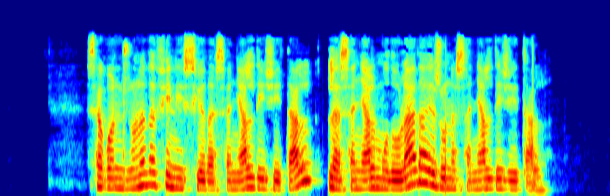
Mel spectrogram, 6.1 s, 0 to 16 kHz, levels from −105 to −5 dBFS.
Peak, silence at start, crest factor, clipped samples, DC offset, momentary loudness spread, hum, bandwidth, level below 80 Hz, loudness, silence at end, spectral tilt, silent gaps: -2 dBFS; 0.9 s; 16 dB; under 0.1%; under 0.1%; 7 LU; none; 8.2 kHz; -60 dBFS; -18 LUFS; 0.65 s; -5 dB/octave; none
